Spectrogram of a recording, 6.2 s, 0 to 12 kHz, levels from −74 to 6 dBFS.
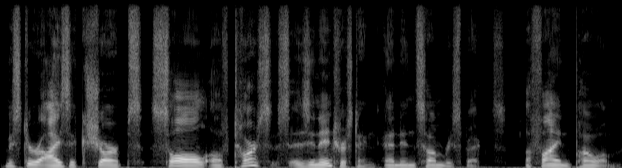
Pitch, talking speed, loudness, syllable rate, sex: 120 Hz, 155 wpm, -19 LUFS, 3.7 syllables/s, male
